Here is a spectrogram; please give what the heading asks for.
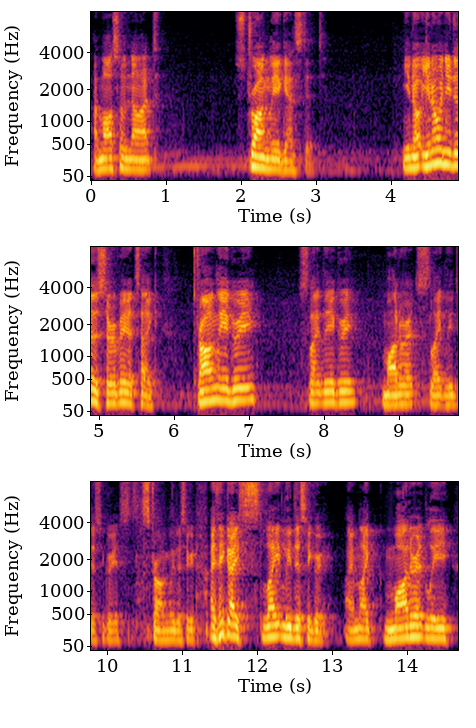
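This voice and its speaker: Talking to camera in Montreal, a Canadian man whose first language is English vlogs casually at a normal speed, with a medium-pitched, slightly bright voice. He's careful and considered, hedging often and beginning his sentences again.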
